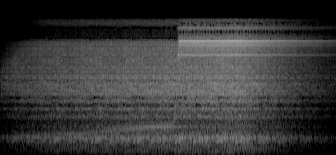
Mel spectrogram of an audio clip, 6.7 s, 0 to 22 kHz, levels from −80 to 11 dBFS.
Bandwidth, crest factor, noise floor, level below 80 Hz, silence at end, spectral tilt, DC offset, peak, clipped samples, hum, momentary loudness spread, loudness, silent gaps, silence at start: 14 kHz; 18 dB; -44 dBFS; -70 dBFS; 0.1 s; 2.5 dB/octave; under 0.1%; -4 dBFS; under 0.1%; none; 22 LU; -18 LUFS; none; 0.1 s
